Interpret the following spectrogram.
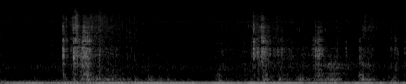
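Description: Dry wood chips rustling and crunching as they are scooped up by hand, in a few short bursts, over a steady low rumble.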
